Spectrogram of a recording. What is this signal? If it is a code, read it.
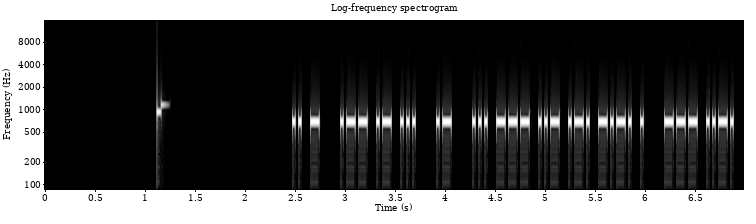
Morse code, heard as a keyed tone, about 40 wpm, 700 Hz. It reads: IT WAS A SOURCE OF
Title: Sentences from Top 1000 Words - Review Part 5 - 40wpm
